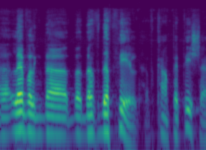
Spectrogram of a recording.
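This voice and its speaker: With a Romanian accent, a man speaks at a fairly quick pace and fairly even intonation, the sound dry and close with no echo. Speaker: talk show host. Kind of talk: discussion panel. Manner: halting.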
